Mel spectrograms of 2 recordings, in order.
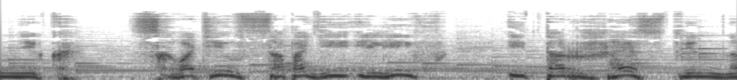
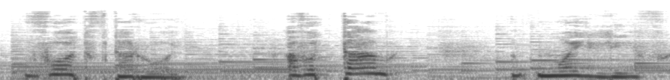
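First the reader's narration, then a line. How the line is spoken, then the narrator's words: Timid. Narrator (Russian): робко сказала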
